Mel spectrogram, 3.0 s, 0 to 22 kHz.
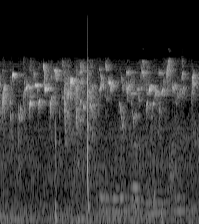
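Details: European goldfinch hybrids, four months old, 2012 season, give quick twittering song of sharp chirps and short trills, with a single faint click partway through.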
